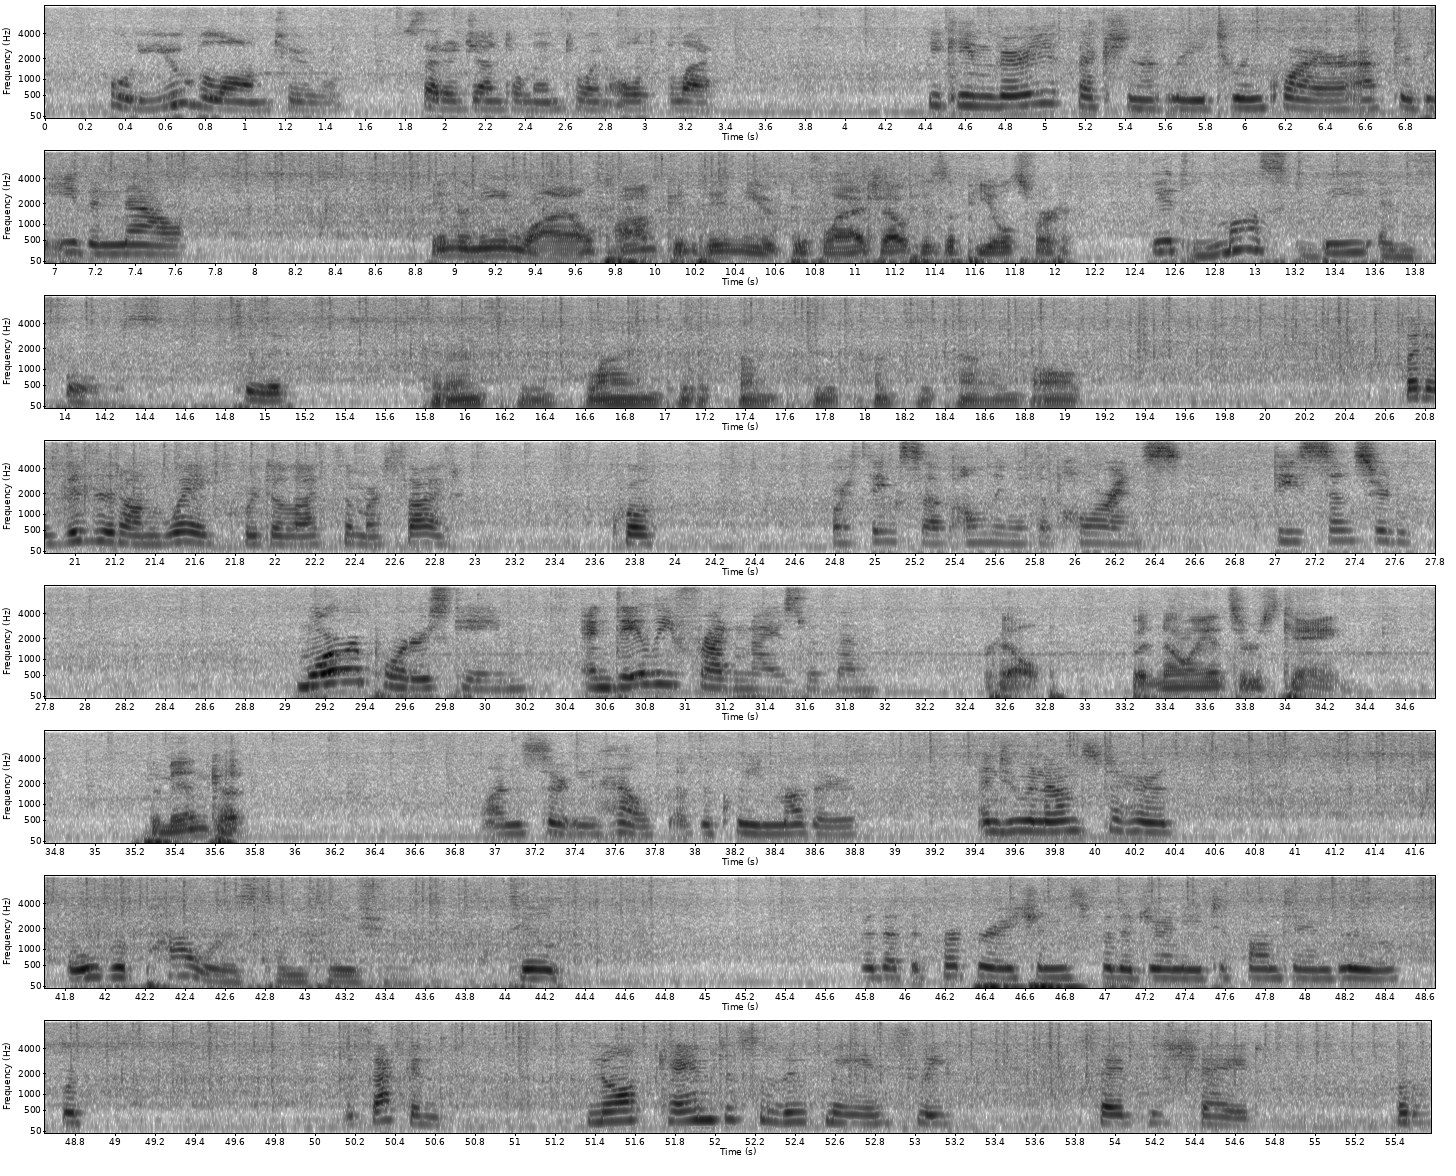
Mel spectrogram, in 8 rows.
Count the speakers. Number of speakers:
8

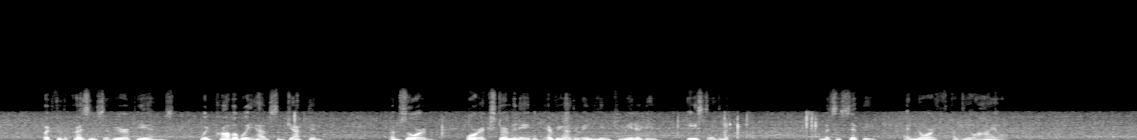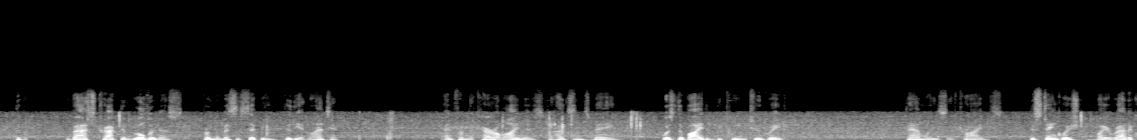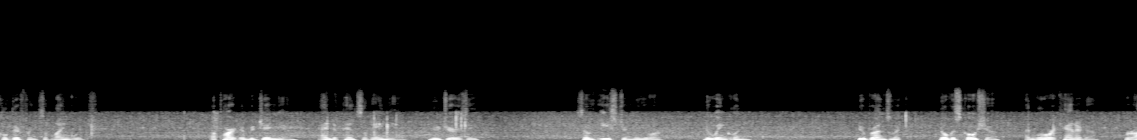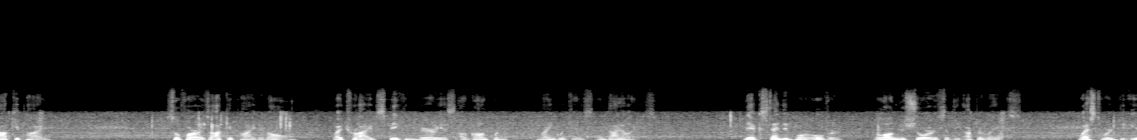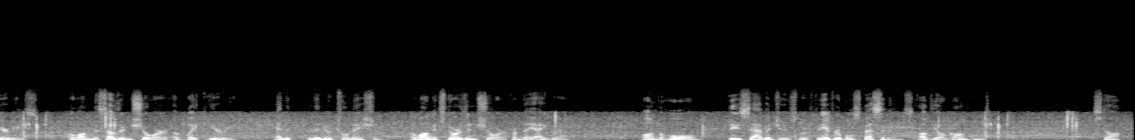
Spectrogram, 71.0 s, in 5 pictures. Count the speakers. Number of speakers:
1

